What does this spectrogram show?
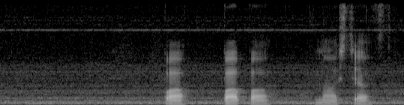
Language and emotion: Russian, neutral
